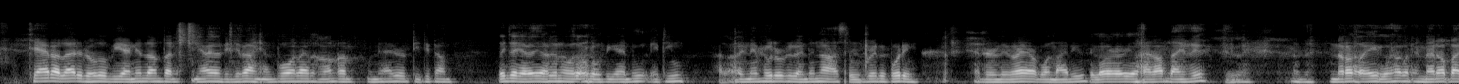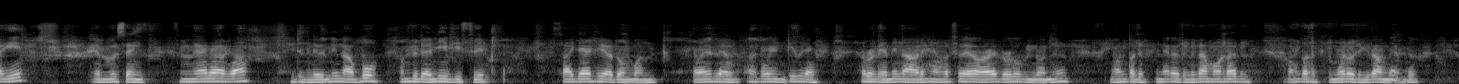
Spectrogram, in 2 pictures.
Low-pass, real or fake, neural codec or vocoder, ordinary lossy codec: 7.2 kHz; fake; codec, 16 kHz, 1 kbps, FunCodec, trained on LibriTTS, 50 frames a second; none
